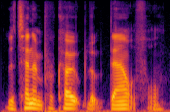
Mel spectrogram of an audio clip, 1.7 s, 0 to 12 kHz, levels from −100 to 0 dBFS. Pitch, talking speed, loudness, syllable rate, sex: 115 Hz, 140 wpm, -17 LUFS, 6.5 syllables/s, male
